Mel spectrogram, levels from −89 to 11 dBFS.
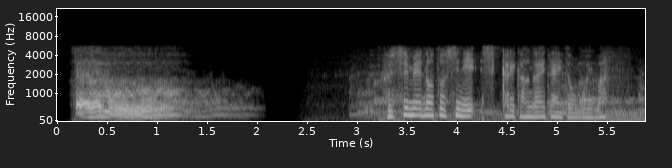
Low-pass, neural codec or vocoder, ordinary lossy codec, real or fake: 5.4 kHz; codec, 16 kHz, 16 kbps, FunCodec, trained on LibriTTS, 50 frames a second; Opus, 32 kbps; fake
